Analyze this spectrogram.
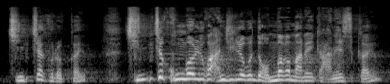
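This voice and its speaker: A man's voice: high-pitched, animated, very fast. A middle-aged man preaching a sermon as a pastor, full of rhetorical questions and acted-out bits of dialogue.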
